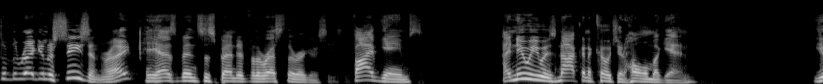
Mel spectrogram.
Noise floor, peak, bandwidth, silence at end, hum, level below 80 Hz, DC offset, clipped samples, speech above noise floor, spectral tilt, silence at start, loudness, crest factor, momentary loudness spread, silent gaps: under -90 dBFS; -6 dBFS; 12.5 kHz; 0 s; none; -62 dBFS; under 0.1%; under 0.1%; over 69 dB; -5.5 dB/octave; 0 s; -21 LUFS; 16 dB; 11 LU; 4.38-4.97 s, 7.20-7.24 s, 7.30-7.40 s, 7.64-8.09 s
